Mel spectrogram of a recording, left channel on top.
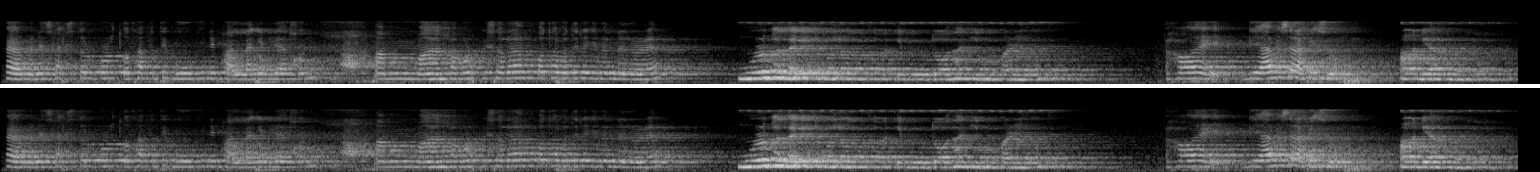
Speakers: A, on the left; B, on the right.
A: মানে স্বাস্থ্যৰ ওপৰত কথা পাতি বহুখিনি ভাল লাগিল দিয়াচোন।
B: অ
A: মই
B: মোৰ
A: আশা কৰো পিছলৈ আমি কথা-পাতি থাকিম এনেদৰে।
B: মোৰো ভাল লাগিল তোমাৰ লগত কথা পাতি বহুতো কথা শিকিব পাৰিলো।
A: হয়, দিয়া পিছে ৰাখিছোঁ।
B: পিছ অ', দিয়া হব দিয়া অ'।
